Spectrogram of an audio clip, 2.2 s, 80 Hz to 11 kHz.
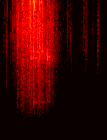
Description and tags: chains 14rattle
Chain SFX recorded on AT4033a microphone.
chains, clattering, metal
